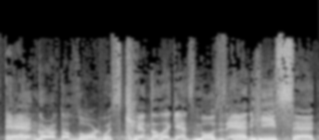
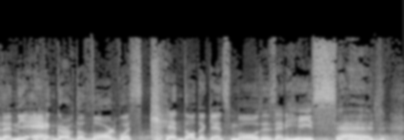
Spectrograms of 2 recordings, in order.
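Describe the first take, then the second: First: "Anger" lifted higher and leaned on for suspense; dramatic reread. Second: Said in the usual way. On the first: Shown as a demonstration. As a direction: reread "Anger of the Lord was kindled" higher, building suspense. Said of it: "What do you expect God to say right after". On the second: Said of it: "now pause here for a moment".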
